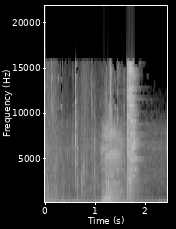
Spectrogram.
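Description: A person's short pained groan, falling in pitch, about a second in, with faint clinks of debris around it.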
